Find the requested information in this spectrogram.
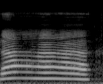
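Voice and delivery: quiet breathy mock groan; huffing like a hurt friend; soft mock groan. The coworker groans softly at being called corny. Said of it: "He like".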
